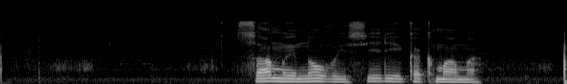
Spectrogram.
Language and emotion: Russian, neutral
